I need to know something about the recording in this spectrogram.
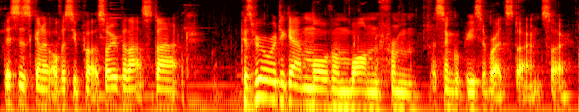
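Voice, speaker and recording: A man's voice: mid-range voice, fast talker, creaky, soft background music. A man giving casual, self-deprecating gameplay commentary, musing aloud as he goes. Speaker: gaming video host.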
